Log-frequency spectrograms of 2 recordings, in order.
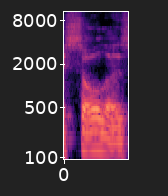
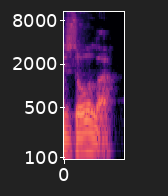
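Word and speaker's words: Sölle: i've just found out i've been pronouncing dorothy sola's name wrong it's dorothy zola because the because of europeans in their funny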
